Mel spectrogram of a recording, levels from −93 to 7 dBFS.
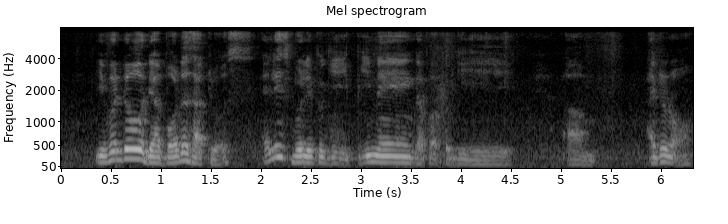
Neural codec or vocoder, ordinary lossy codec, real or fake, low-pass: vocoder, 44.1 kHz, 80 mel bands, Vocos; AAC, 48 kbps; fake; 7.2 kHz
